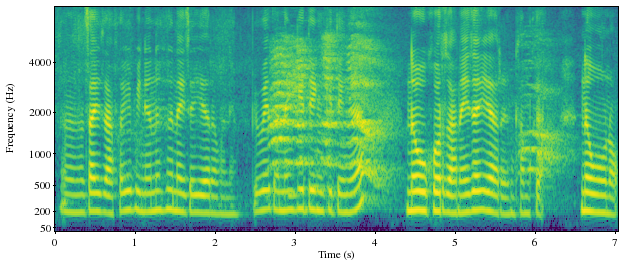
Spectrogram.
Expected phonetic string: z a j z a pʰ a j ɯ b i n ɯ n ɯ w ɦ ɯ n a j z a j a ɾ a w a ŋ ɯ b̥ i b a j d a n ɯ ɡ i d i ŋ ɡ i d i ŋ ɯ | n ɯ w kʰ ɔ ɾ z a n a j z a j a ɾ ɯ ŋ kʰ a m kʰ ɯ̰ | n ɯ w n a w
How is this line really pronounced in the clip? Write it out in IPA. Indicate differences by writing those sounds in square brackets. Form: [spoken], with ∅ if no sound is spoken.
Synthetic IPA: z a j z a pʰ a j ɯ b i n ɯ n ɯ [∅] ɦ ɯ n a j z a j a ɾ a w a [n] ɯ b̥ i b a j d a n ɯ ɡ i d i ŋ ɡ i d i ŋ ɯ | n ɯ w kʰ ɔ ɾ z a n a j z a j a ɾ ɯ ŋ kʰ a m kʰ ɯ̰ | n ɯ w n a w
